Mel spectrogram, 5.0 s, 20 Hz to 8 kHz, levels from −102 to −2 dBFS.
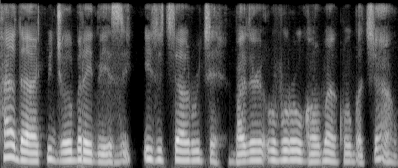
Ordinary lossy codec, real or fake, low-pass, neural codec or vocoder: none; fake; 7.2 kHz; codec, 24 kHz, 0.9 kbps, WavTokenizer, small release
